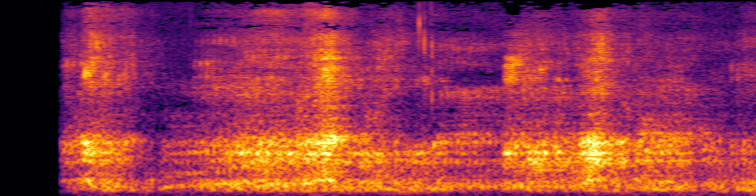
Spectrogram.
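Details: Staffordshire bull terrier growling during a ball hunt with another Stafford and a Parson terrier: a continuous rough, noisy growl that swells into louder bursts around the second and fourth seconds.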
